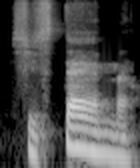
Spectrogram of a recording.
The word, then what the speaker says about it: système: Système, esto es amarillo. Y está E al final de la palabra système, no se pronuncia.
